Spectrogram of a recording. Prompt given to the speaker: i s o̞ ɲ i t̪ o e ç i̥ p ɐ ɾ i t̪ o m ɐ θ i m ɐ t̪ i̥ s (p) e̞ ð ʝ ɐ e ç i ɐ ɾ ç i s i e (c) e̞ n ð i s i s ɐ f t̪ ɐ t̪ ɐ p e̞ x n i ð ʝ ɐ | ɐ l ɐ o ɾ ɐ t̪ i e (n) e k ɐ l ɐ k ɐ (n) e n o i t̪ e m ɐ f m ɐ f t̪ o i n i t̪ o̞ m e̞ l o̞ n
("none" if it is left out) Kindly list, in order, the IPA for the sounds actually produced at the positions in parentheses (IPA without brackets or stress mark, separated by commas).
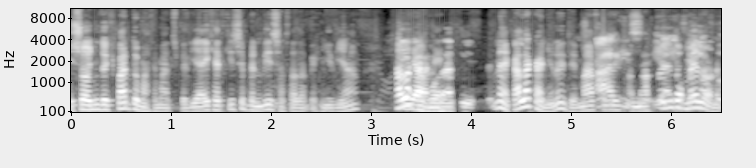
p, p, n, ɲ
